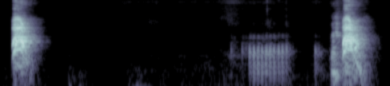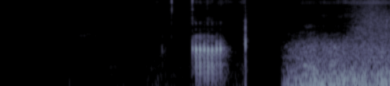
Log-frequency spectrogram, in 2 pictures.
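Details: A pet dog reacts after its owner pretends to head out for a walk and doesn't go. Two abrupt, loud barks come about three seconds apart, with faint soft sounds between them and a low rumbling noise at the end.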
